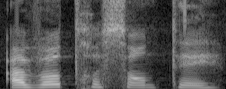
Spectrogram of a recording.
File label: "a votre sante", French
